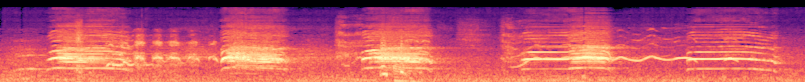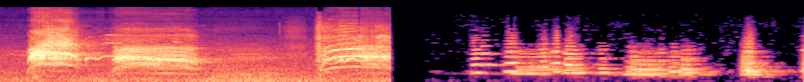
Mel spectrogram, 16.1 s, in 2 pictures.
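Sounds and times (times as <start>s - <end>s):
cats screeching: 0.2s - 10.2s, 11.2s - 12.0s
cats yowling: 0.2s - 10.2s, 11.2s - 12.0s.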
